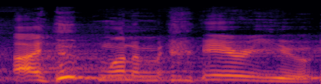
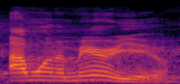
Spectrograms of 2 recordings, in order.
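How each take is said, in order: First: Hammed-up words between sobs, higher; mock sobbing. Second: Said in the usual way. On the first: Crying girlfriend proposing as she leaves, mock sobbing. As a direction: imitate her choking it out through sobs. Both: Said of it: "it was more like in between stops".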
